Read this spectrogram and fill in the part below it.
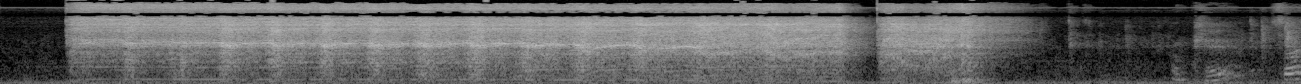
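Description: A power drill whirs steadily as screws are driven into a wall-mounted J-channel for hanging comics, running for several seconds before a brief pause and a short final burst, close by.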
